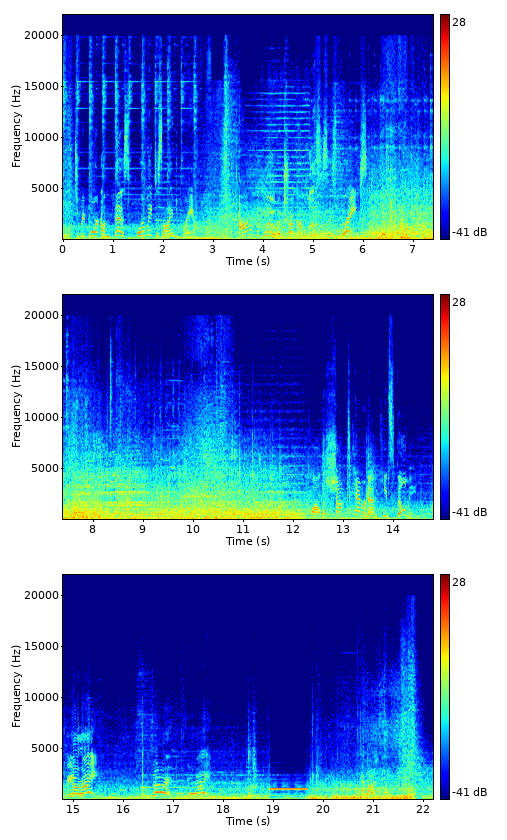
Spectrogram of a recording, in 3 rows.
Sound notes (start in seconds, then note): 6.3 dramatic music; 6.3 truck banging and crashing; 18.9 beep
